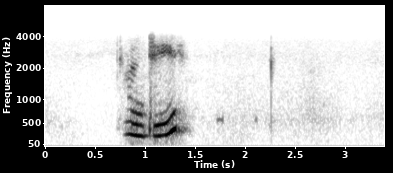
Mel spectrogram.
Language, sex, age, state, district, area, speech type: Dogri, female, 18-30, Jammu and Kashmir, Reasi, rural, conversation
